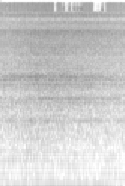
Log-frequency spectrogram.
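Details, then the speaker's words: Honda City i-VTEC during full service, wheel spun on lift to check bearing: smooth, steady hum with no growl, rumble or grinding; wheel bearing has no noise, normal. "Bearing की कोई noise नहीं है।"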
